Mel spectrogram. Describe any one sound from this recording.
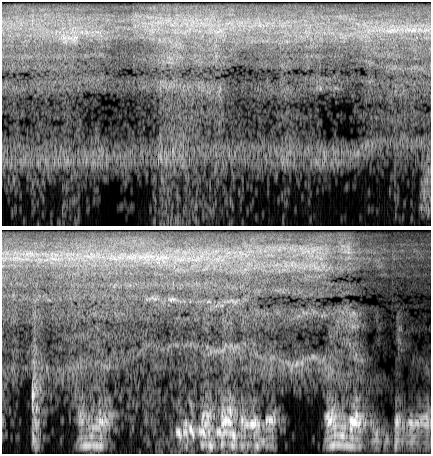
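A dental suction tube hisses loudly and steadily.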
